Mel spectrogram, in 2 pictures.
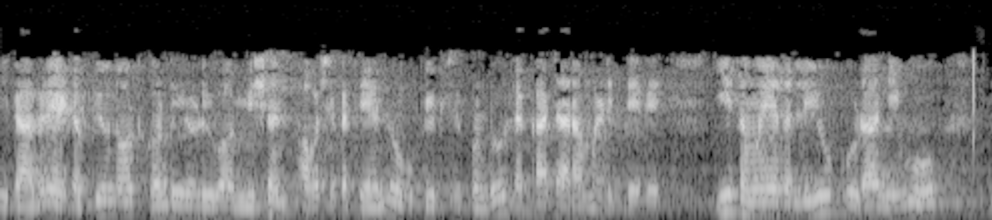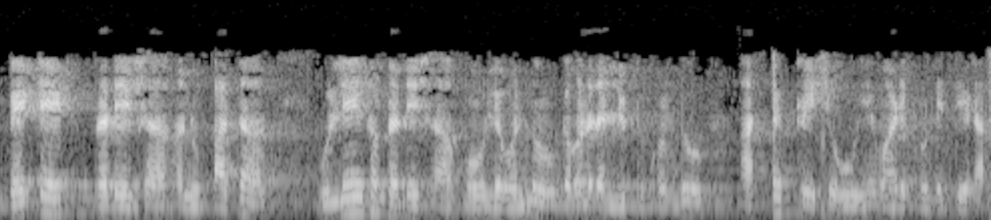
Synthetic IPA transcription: ɦiːɡaːɡɐɾe̞ɖɐbljunaːʈkoɳɖiiɾuɽiʋɐmiʃɐnaːʋɐʃjɐkɐt̪ɛjɐnːuːpɐjuɡisiko̞ɳɖulɐkːaːt͡ʃaːɾɐmaːɽid̪ːeːʋe̞ | iːsɐmɐjɐd̪ɐlːijuːkuːɽɐniːʋu | beʈeɖpɾɐd̪ɛːʃɐɐnupaːt̪ɐ | ulːɛːkɐpɾɐd̪ɛːʃɐmɐwljɐʋɐnːuɡɐmɐɳɐd̪ɐlːiʈːuko̞ɳɖu | a̰ːspek̚ʈɾeːʃɐuːɦemaːɽiko̞ɳɖid̪ːiːɾɐ̰

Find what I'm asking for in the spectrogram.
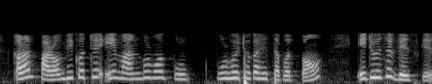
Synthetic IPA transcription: kaɹɔnpaɹɔmbʱikɔtɛʔejmanbʊɹmoj | puɹɦojtʰɔkaɦisabɔt̚paʊ̃ | ejtʊɦojsɛbesɡḛ

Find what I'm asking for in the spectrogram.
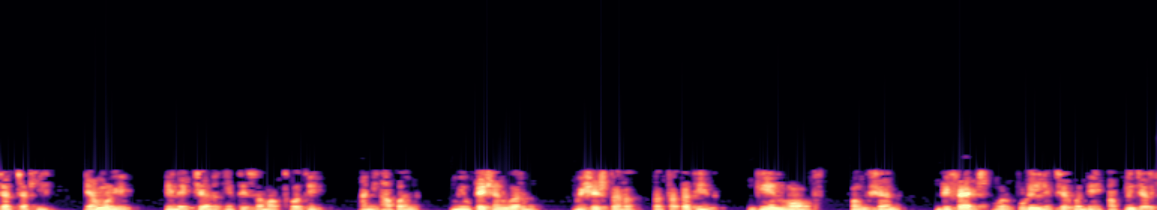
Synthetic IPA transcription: əɾt͡ɕakiːl | t̪jamuɭe | ɦ̪ilek̚t͡ɕəɾjet̪ʰesəmap̚t̪ʰəɦot̪e | a̰ɽ̃iʔa̰pəɳ | mjuʈeɕənʋəɾ | ʋiɕeʂt̪əɦəkpɾət̪akət̪iːt̪ | ɡenɔf | fəŋkɕən | ɖifekʈsʋəɾpuɽiːlːek̚t͡ɕəɾməd̪ʱːjeʔapliːt͡ɕəɾ

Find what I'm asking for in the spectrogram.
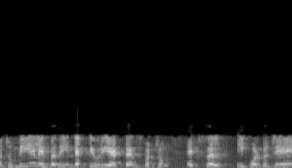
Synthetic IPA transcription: mɐʈrɯmʋiːɛlɛnbɐðɯɪɳɖɐk̚ʈɪʋɾɪjaːk̚ʈɐnsmɐʈrɯm | ɛksɛl | iːkʋɐlʈud͡ʒeː

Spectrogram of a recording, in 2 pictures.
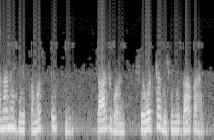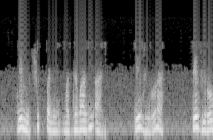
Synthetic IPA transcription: naneɦesəməd͡zt̪ekiː | t͡ɕaɾd͡ʑbəɳ | ɕeʋəʈt͡ɕjad̪iɕenud͡zat̪aɦe | ɦ̪enikɕʰit̪pəneməd̪ʱjəbʱaɡiːʔaɦe | t̪ed͡zʱiɾonaɦe | t̪ed͡zʱiɾoʋ

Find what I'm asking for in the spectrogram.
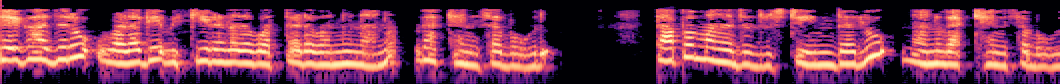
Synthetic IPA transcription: hɛːɡaːd̪ɐɾuːɔɭɐɡe̞ʋikiːɾɐɳɐd̪ɐʋɔt̪ːɐɽɐʋɐnːunaːnuʋjaːkʰjanisɐbɐʋud̪u | t̪aːpɐmɐnɐd̪ɐd̪ɾuʂʈiind̪ɐlːuːnaːnuʋjaːkʰjanisɐbɐʋud̪u

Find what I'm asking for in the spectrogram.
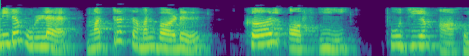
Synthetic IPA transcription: nɪɽɐmʊɭːɐmɐʈrɐsɐmɐnbaːɽɯ | keːlaːfiː | puːd͡ʒɪjɐmaːɣɯm

